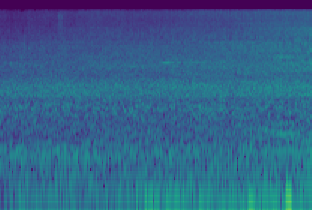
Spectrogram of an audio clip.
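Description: A vehicle engine drones as it passes nearby.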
